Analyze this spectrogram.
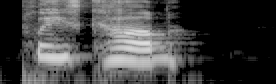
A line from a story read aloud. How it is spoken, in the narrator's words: he cried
